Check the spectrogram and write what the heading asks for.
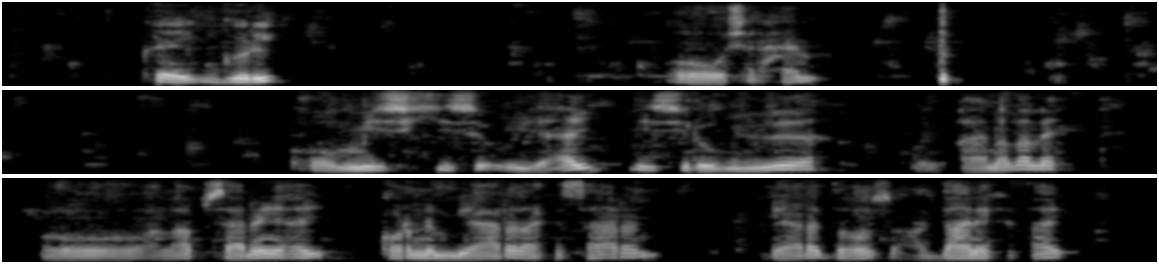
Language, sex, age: Somali, male, 18-24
